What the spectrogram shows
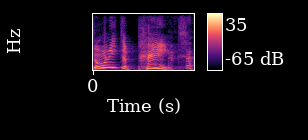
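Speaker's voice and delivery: very high, very loud, shrill, furious yell. Playing a game of saying one line four different ways: angry. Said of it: "say it angry".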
